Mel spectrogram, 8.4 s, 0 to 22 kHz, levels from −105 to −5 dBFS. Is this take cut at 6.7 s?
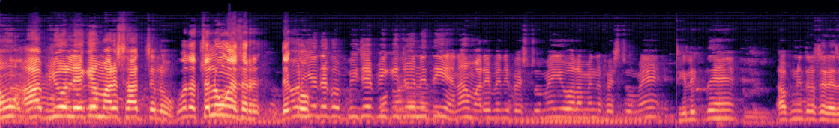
yes; 1 cut; at 6.7 s

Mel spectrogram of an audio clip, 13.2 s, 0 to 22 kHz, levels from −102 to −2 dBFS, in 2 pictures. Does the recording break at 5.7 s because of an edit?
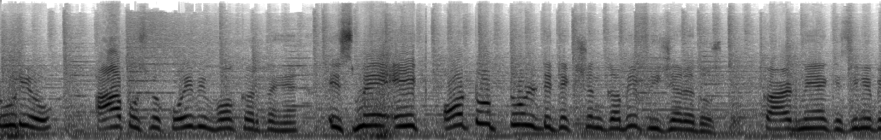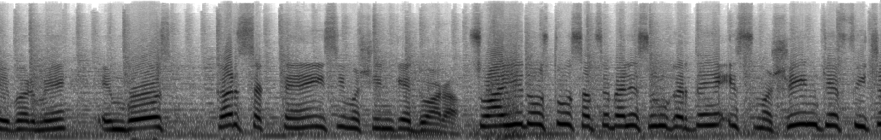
yes; 3 cuts; at 2.3 s, 5.7 s, 10.1 s

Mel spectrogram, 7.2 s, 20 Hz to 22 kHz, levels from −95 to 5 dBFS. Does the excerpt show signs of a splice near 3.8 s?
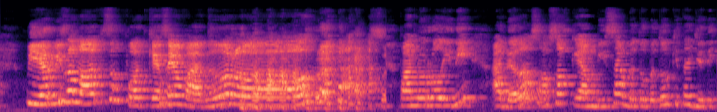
yes; 1 cut; at 3.8 s

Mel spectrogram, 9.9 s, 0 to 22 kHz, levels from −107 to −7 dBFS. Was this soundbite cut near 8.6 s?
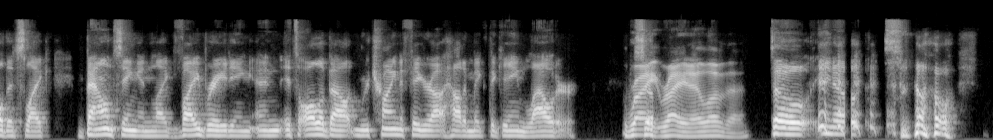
no; 0 cuts

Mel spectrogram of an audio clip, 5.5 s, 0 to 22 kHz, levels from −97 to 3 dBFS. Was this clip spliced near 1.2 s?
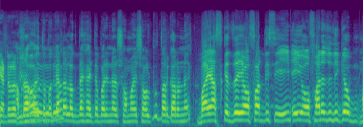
no; 1 cut; at 2.8 s

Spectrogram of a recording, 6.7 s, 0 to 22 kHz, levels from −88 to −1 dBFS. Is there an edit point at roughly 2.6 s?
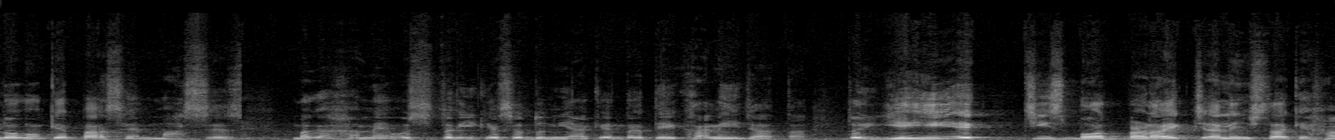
no; 2 cuts; at 1.3 s, 4.0 s

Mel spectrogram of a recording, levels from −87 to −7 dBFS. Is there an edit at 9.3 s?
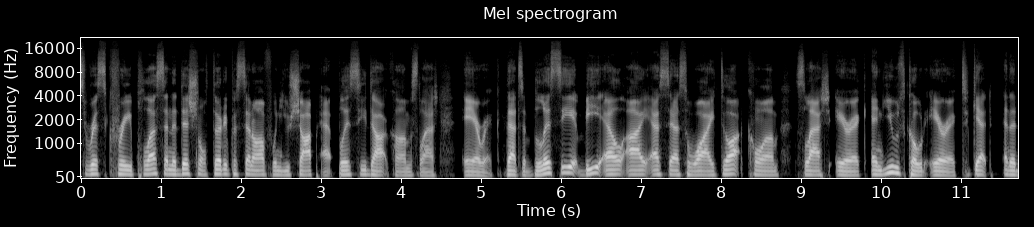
no; 0 cuts

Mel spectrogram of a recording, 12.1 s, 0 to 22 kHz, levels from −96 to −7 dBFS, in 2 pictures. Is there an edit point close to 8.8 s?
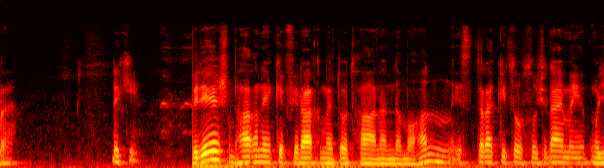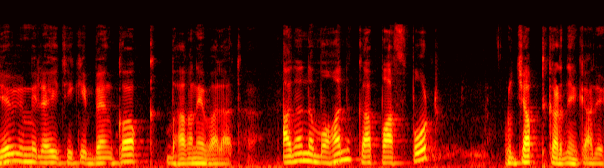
yes; 2 cuts; at 1.9 s, 8.8 s

